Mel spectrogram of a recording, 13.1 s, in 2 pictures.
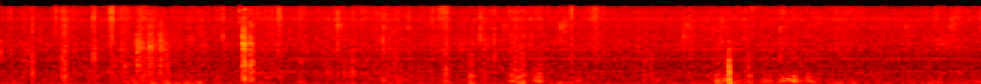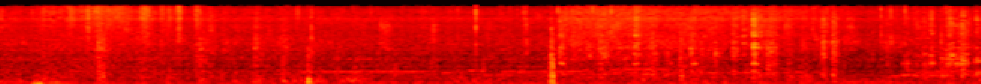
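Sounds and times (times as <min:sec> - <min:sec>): paper rustling: 0:06.8 - 0:08.7.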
